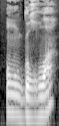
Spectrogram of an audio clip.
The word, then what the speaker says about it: Hongrois: Okay, Hongrois, Grois, Hongroise. Okay, so here final S not pronounced for the masculine form, and then you pronounce it here for the feminine form.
